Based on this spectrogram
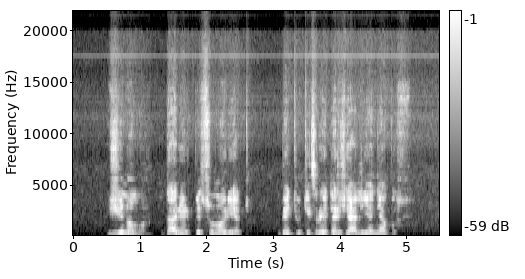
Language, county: Lithuanian, Šiauliai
